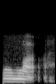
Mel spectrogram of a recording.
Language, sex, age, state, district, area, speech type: Tamil, male, 60+, Tamil Nadu, Vellore, rural, conversation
